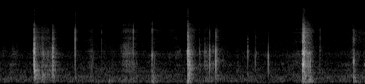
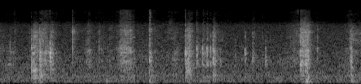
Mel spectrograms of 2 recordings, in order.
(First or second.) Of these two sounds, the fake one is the first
